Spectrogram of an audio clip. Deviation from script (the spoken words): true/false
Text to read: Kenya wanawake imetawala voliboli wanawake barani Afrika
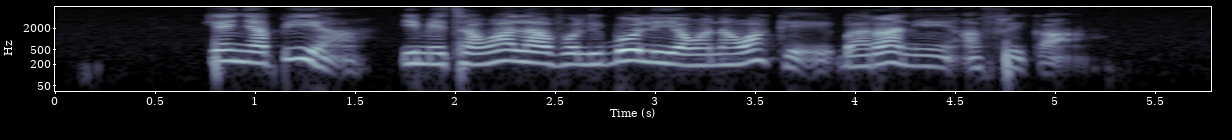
true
